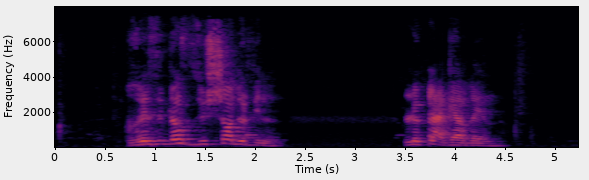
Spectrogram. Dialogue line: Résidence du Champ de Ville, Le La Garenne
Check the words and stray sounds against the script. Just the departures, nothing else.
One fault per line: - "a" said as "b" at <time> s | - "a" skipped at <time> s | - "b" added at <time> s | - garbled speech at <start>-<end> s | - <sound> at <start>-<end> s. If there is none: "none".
none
